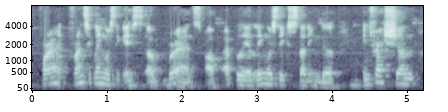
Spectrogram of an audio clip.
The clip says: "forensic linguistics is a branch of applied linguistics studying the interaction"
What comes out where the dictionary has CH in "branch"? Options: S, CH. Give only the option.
S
